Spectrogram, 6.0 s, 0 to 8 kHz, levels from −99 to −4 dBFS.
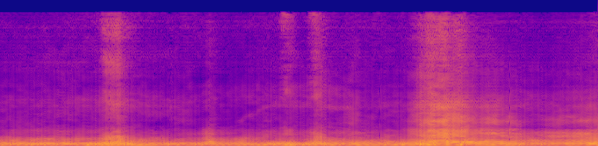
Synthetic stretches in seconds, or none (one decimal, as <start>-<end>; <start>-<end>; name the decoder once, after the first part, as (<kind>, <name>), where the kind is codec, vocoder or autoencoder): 0.0-6.0 (vocoder, Vocos)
